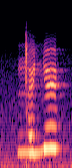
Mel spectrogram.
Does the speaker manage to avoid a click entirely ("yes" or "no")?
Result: no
